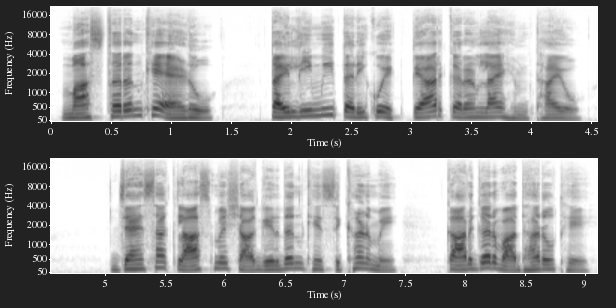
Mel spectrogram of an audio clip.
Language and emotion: Sindhi, neutral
